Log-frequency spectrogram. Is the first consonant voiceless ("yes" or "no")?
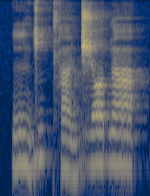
no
